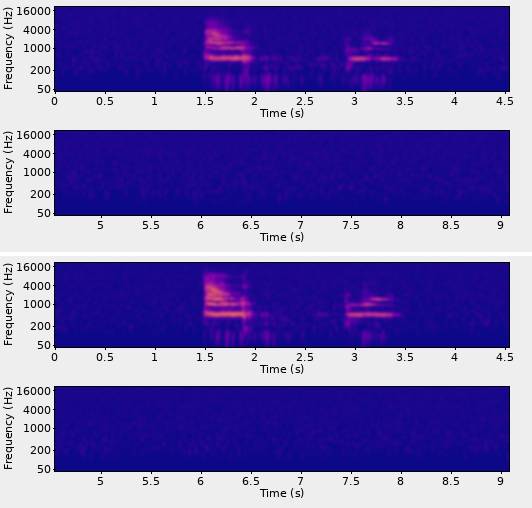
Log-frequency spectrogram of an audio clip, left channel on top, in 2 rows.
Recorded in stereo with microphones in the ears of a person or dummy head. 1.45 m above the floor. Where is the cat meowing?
65° right (ahead or behind), 1.9 m; by 3.4 s 40° right (ahead or behind), 2 m.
